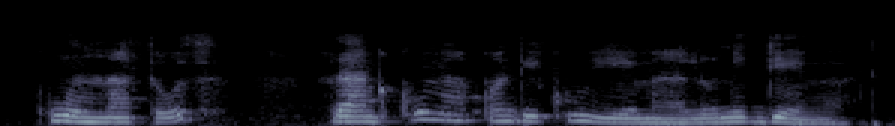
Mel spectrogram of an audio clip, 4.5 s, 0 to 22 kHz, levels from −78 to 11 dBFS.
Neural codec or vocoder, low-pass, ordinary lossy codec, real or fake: codec, 16 kHz, 2 kbps, X-Codec, HuBERT features, trained on balanced general audio; 7.2 kHz; AAC, 24 kbps; fake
